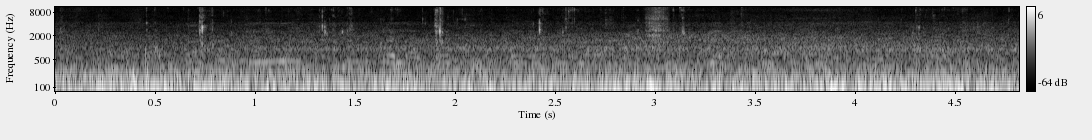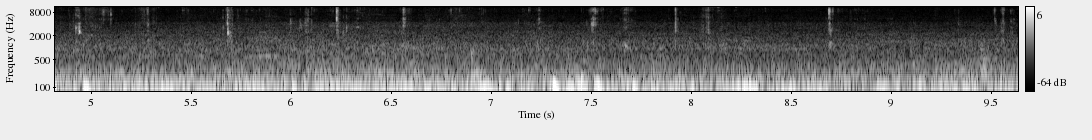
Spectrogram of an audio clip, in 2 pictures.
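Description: A person chewing grilled camel meat close to the microphone, with many small, sharp mouth clicks, over a steady low background rumble.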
